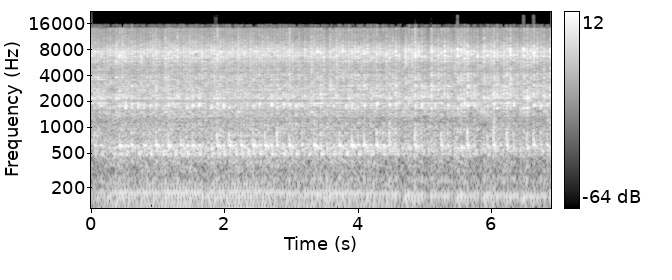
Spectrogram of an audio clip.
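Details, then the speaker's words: Massey-Harris 44 tractor, sat 30 years and stuck when acquired, stored 10 more, after freeing stuck intake valve and refitting a misassembled rocker part, replacement points: steady, even low rumble, regular firing, no knocks or misses; normal running. "I guess that's not too awful bad for a tractor that sat for 30 years before I got it. The engine was stuck when I got it."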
